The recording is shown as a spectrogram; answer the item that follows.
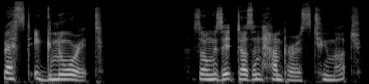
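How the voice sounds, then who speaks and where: Game role, woman performer: secretive young female cleric, sardonic and guarded, lightly high register, very dry studio sound. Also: fairly even intonation, moderate pace, dry recording, natural voice. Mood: guarded, measured. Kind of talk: fantasy video game voice acting.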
